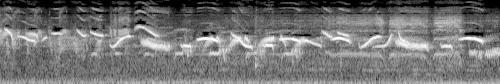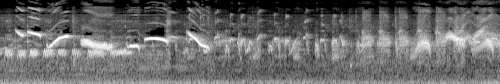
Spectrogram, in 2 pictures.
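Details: Chinese hwamei held in a cage for rack singing contests, giving a long, lively run of loud whistled phrases, sharp upslurs and rolling warbles, with short pauses between bursts.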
